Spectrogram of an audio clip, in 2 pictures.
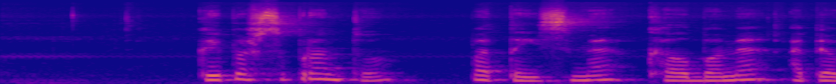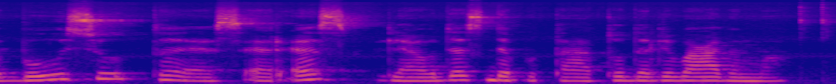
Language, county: Lithuanian, Telšiai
